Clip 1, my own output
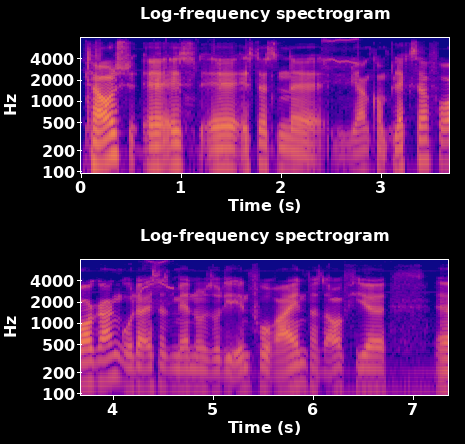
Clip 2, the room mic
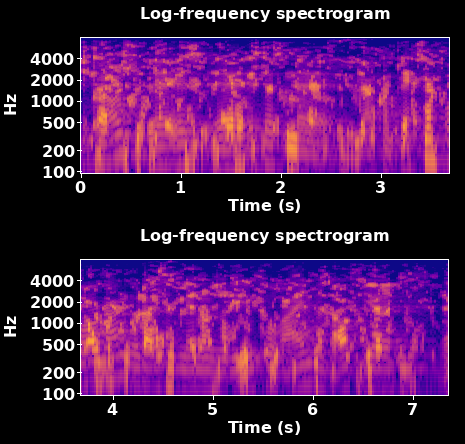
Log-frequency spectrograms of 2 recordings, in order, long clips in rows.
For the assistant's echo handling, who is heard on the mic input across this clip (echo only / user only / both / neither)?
echo only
